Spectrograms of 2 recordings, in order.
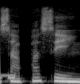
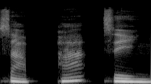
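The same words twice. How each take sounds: First: Said in the usual way. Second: สรรพ as "sap-pha", pause, สิ่ง; syllable-by-syllable reading. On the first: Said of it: "คำว่า". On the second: Shown as a demonstration. Brother showing the final consonant, syllable by syllable: สรรพ สิ่ง. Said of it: "อ่านว่า".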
